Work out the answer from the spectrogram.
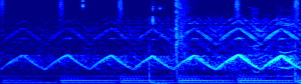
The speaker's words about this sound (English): As the ambulance starts taking you away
